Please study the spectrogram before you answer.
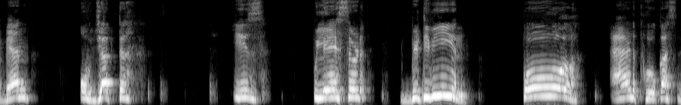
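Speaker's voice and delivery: dictating word by word. Shown as a demonstration. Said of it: "question ऐसे आता है".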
